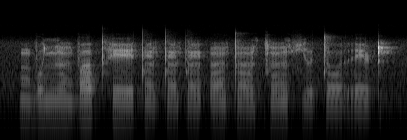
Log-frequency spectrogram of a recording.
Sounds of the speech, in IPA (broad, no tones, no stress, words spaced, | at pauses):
mboɲũbʌ t̪ʰe tẽtẽtẽʔõ t̪õcũ çɯtoreʈ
